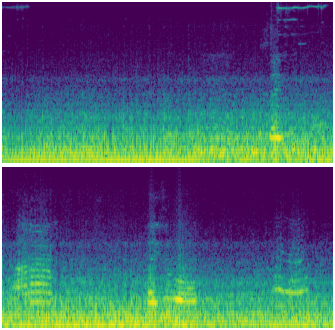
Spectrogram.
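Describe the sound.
Steady low engine and road rumble from inside a moving car in which a couple gives a passenger a ride, the driver pulling over at nearly every tree to point out details; droning evenly throughout, with a few brief, muffled voices breaking in now and then.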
